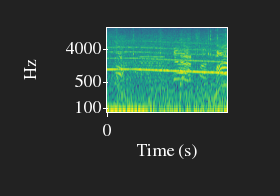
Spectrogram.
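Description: A fire truck siren in GTA 5 wails in a rising and falling tone close by, heard briefly under people talking.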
